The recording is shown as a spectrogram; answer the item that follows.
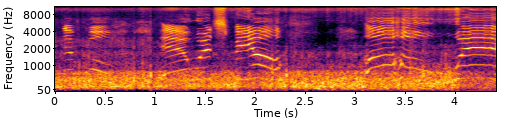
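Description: A high voice singing a run of short rising-and-falling notes, over a heavy rumble of wind on the phone's microphone.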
